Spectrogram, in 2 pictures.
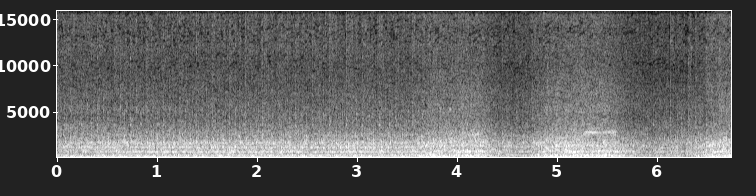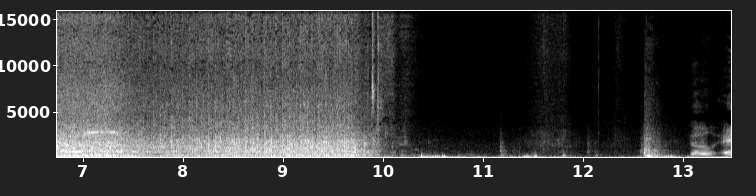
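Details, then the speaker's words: Bus with Ford 7.3 Powerstroke turbo diesel (engine sat for years) after fresh oil put into the high-pressure oil pump reservoir, compared with a loud 289,000-mile 7.3 truck; smooth, fairly quiet idle, clean rev blips, then shutoff, no harsh clatter; normal idle. "i'm gonna go over and start the bus and you hear how quiet it is"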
